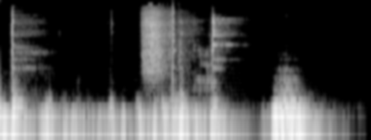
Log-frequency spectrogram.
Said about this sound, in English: let's pour our first round and drink one of your beers.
